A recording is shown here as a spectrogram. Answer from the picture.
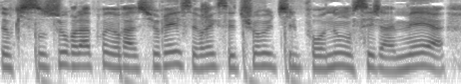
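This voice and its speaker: Her intonation monotone and flat, a woman speaks. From Franche-Comté, France (Besançon). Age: young. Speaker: beauty pageant contestant and student. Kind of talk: radio interview.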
